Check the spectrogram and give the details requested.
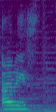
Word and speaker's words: honest: Pues la palabra honest se escribe con una H. Es verdad, pero la pronunciación empieza con una E, pues es una vocal.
